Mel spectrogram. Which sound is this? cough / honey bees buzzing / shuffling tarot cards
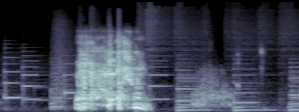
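cough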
